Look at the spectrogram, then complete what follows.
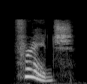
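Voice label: "fridge", British English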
